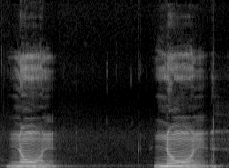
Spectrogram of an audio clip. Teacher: லாம். நூன் நுனி நாவின் பின்பகுதி மேல் வரிசை நடுப்பற்களின் ஈரை தொடும்பொழுது லேசாக ஒலிக்கப் பெறுகிறது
